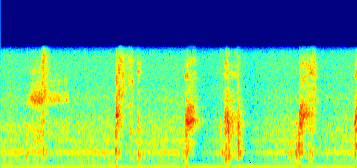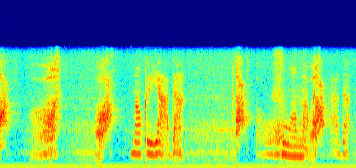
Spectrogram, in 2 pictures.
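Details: Maltese dog barking repeatedly in short bursts roughly once a second, with a person speaking at times alongside the barks.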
